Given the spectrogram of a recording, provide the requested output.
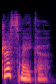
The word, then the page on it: dressmaker: British English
